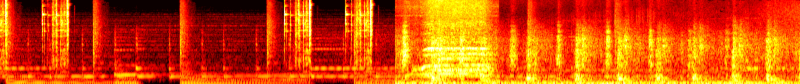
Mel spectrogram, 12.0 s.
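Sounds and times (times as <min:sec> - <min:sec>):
toy train chuffing: 0:00.0 - 0:01.0, 0:04.3 - 0:07.2
toy train whistle: 0:06.1 - 0:07.5.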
